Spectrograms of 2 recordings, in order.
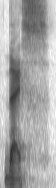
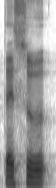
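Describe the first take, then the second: First: The final u vowel is dropped entirely. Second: The final u vowel is clearly pronounced. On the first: "but more often than not uh, uh, it's uh" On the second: "sometimes you will uh, hear it as uh"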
